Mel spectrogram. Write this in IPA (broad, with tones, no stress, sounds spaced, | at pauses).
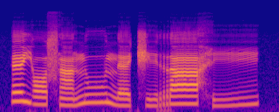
ɛ˦ j ɔ˨ s ã˨ n uː˦ n ɛ˨ t͡ʃ i˨ r aː˦ h i˨˦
